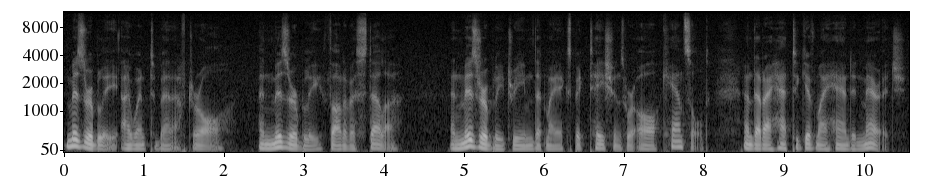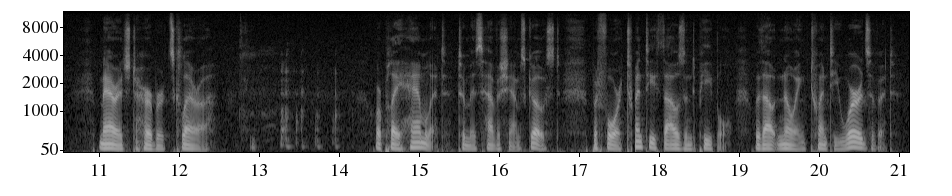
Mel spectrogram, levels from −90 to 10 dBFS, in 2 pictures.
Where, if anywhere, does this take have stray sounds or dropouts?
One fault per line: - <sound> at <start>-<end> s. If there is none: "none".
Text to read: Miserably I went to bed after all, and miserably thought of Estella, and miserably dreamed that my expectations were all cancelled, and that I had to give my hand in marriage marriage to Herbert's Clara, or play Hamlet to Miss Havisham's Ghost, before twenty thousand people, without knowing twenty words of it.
- laugh at 12.7-14.2 s
- dropout at 17.7-17.7 s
